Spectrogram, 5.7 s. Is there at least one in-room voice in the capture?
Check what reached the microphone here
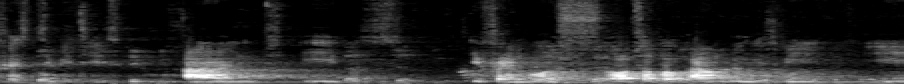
Yes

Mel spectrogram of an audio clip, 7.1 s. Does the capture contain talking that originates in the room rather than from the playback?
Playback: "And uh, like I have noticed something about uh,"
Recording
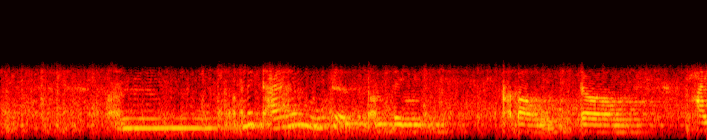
No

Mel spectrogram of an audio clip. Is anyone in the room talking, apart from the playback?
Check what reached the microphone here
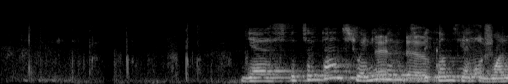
Yes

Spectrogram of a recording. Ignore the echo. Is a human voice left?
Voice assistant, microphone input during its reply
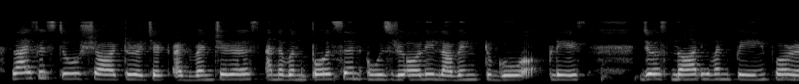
No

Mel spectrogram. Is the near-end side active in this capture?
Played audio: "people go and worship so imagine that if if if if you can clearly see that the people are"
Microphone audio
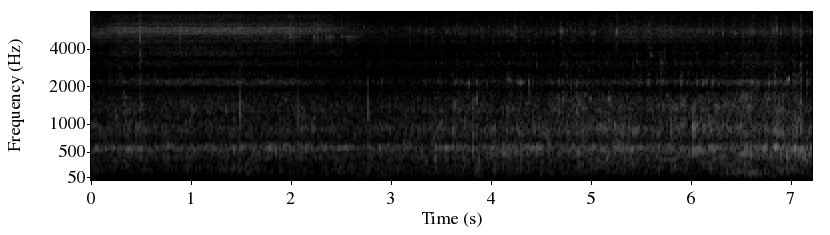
No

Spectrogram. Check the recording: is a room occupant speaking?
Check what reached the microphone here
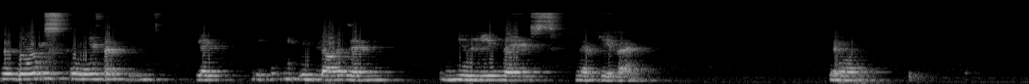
Yes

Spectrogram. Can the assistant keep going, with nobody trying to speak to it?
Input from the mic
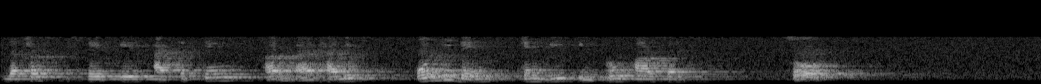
Yes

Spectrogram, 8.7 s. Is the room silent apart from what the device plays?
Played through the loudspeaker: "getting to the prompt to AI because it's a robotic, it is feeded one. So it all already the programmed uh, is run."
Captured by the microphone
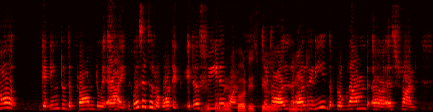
No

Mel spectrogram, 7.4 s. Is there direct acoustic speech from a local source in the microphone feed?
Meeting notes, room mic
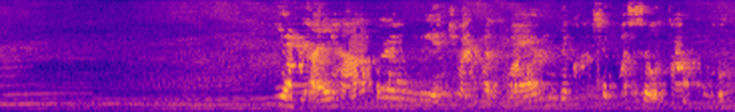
No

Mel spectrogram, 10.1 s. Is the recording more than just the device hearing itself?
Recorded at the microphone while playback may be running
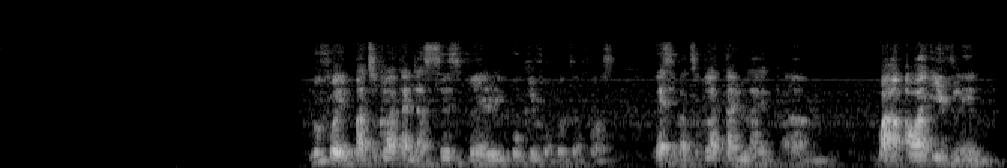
Yes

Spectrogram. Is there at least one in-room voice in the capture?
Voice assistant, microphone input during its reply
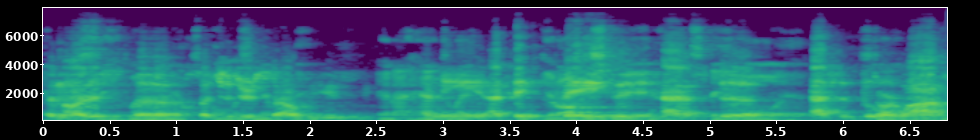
Yes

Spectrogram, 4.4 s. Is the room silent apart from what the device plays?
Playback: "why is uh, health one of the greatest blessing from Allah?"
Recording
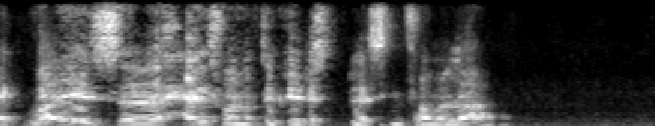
Yes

